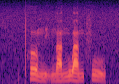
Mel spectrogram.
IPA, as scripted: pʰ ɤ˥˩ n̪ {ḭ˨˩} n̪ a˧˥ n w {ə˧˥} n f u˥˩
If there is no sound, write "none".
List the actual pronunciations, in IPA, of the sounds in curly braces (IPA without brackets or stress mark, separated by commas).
ḭ˨˩, a˧˥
